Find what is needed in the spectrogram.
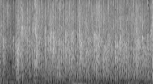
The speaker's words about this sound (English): We're talking about this different kind of charity. By show of applause, who in here volunteers?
